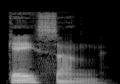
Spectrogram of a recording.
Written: Gaeseong

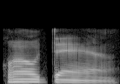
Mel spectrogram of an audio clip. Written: Rodin

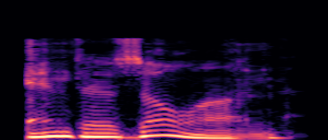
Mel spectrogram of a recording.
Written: entozoon

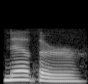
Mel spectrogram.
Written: nether

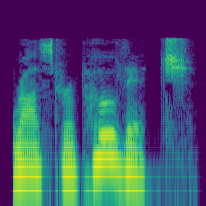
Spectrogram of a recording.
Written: rostropovich

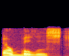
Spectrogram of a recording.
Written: arbalest

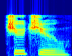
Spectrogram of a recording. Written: choochoo

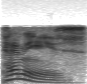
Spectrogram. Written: pennies

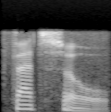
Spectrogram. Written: fatso

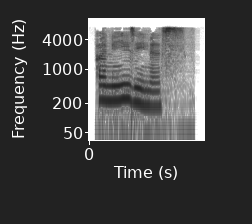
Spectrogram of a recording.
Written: uneasiness

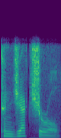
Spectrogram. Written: conjectural

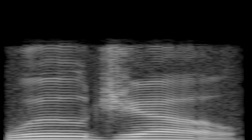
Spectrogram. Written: Wuchow

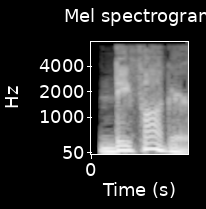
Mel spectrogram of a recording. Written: defogger

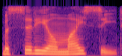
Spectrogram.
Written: basidiomycete

